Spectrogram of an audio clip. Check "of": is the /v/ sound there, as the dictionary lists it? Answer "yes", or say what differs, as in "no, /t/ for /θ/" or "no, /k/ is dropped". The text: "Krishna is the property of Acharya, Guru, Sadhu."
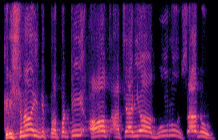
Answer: no, /p/ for /v/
